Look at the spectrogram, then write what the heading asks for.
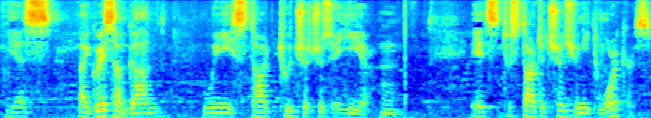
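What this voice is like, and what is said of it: Strong French accent. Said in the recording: “I speak French. I have big French accent”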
